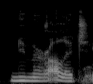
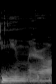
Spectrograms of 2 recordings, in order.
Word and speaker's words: numerology: Numerology. Numerology.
